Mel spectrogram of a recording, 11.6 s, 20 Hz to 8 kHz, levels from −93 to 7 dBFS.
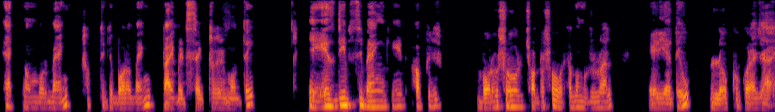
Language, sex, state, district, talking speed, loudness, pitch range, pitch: Bengali, male, West Bengal, Dakshin Dinajpur, 160 wpm, -24 LUFS, 100-130 Hz, 110 Hz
